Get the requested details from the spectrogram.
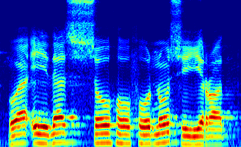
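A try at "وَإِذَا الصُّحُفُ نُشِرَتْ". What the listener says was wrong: Funushinya dijelaskan. Wa idzas suhufu nusyirat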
